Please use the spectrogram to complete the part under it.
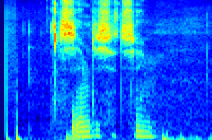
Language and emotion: Russian, neutral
